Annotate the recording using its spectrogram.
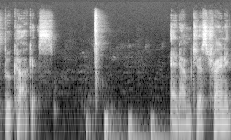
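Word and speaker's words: Bukauskas: bacchus for bu caucus now i understand how to pronounce his name and i understand why i wasn't trying to pronounce his name a certain way because it sounds like but instead it's bukakis and i'm just trying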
